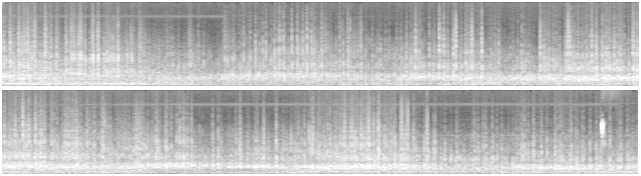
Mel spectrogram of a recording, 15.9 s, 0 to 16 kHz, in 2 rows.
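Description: A Vulcan rocket climbs during its CERT-2 launch, its BE-4 engines and solid rocket boosters giving a steady, dense, distant roar that holds without a break, with no voices over it.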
